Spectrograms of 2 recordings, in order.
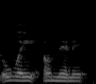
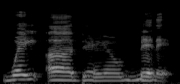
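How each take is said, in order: First: Dawning realisation. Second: Slow, each word weighed: Wait a damn minute; slow emphatic realisation. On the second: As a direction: drag it out as it sinks in. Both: Retold or imitated. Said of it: "I was like".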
